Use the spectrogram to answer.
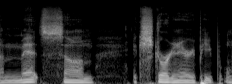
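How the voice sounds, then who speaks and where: A man with a Southern US accent speaks at a very deep, low pitch with fairly even intonation. The recording is very clean, with a silent background and a dry, close sound with no echo. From US South, Waycross, Georgia. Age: 20s. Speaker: pastor. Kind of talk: casual chat.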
